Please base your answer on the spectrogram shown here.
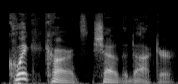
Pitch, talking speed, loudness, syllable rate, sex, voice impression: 115 Hz, 170 wpm, -23 LUFS, 5.0 syllables/s, male, masculine, adult-like, cool, sincere, slightly calm, slightly elegant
